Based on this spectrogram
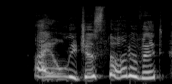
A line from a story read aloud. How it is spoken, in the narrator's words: said hysterically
